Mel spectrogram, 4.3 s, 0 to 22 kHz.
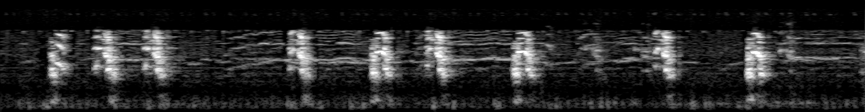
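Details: Peregrine falcon nest in Warsaw, Poland, late April 2024, with the male bringing food and the female feeding small chicks: rasping calls repeated in uneven pulses over a thin, wavering, high whistle and soft rustling.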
